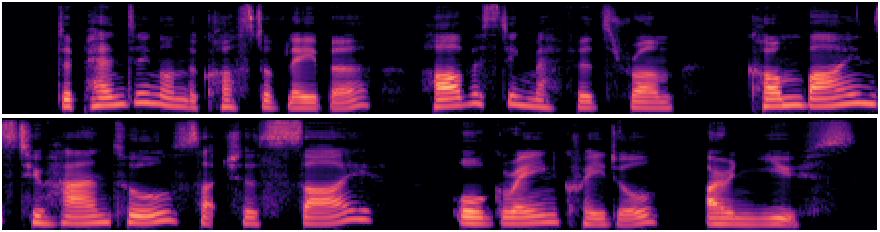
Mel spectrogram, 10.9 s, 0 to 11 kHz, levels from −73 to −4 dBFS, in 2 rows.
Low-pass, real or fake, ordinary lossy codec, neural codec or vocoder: 9.9 kHz; real; MP3, 96 kbps; none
